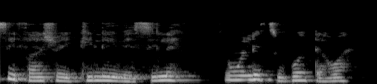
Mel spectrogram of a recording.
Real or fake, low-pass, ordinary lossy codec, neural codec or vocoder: real; 7.2 kHz; MP3, 48 kbps; none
